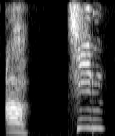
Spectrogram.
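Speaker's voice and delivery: "a-t-il" with a clear t sound in the middle; linking t. Shown as a demonstration. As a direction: sound the t between "a" and "il" in "a-t-il".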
